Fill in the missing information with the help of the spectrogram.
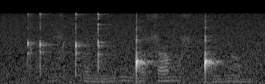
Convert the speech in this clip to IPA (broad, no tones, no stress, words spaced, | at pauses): ɖəʈʰiɬ ʈʰə̃ ɖɐ̃miŋ͡ǃɐ ɬaməɬǃʰɐ̃ nɐ̃m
